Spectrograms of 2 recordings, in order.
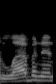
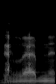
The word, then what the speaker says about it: Lebanon: Lebanon. Well, so in the Middle East, it's Lebanon, right? But in Tennessee, it's Lebanon. Lebanon?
